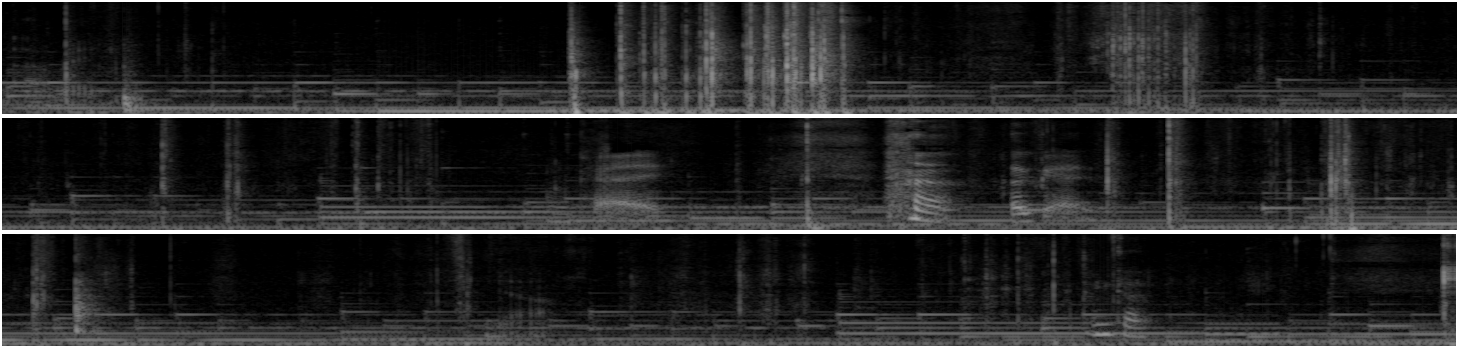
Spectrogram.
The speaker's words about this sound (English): If you hear that sound, that is the sound of my cards shuffling.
